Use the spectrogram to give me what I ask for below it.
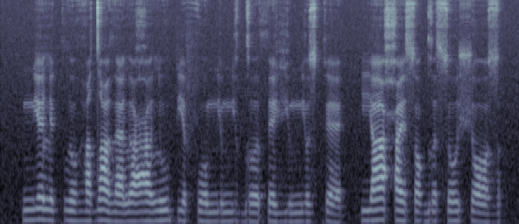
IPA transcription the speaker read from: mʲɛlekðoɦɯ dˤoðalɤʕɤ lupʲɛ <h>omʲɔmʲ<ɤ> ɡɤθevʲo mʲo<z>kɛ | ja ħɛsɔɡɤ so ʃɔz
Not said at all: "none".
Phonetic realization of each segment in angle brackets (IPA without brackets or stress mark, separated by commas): f, ɤ, z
